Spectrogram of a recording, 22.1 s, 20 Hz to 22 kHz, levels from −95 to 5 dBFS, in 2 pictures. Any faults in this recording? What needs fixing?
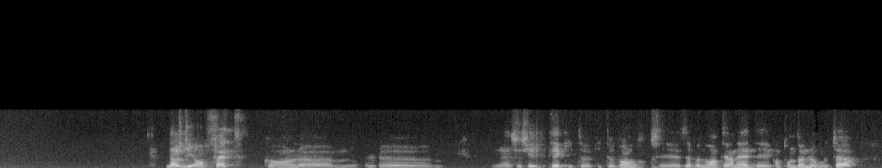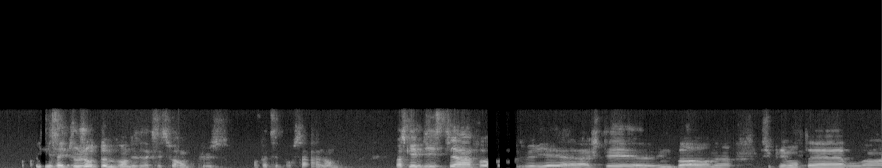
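Mains buzz runs through the whole clip: a steady, raspy buzz built on 50 Hz, sitting roughly 35 dB below the speech. It comes from sharp switching spikes, from a dimmer, a rectifier or an unshielded cable, entering the signal twice per mains cycle. This produces a dense ladder of 50 Hz harmonics that reaches up to several kilohertz. To prevent it, move the microphone chain away from dimmers and switching supplies, and use shielded, properly grounded cabling.

Speech suppressed in double talk appears at 11.52 to 11.65 s and again at 17.13 to 17.52 s. At 11.52 s the level dips by roughly 15 dB for about 150 ms. At 17.13 s the drop is much deeper, around 40 dB, and cuts the speech out almost completely for about 400 ms. The likely cause is both sides talking at once: the echo canceller could not tell the local talker from the loudspeaker echo and attenuated everything. 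To prevent it, use a headset or tune the echo canceller to favour near-end speech during double talk.

Other side's voice leaking through occurs at 21.02 to 21.07 s as a brief scrap of a second voice, about 35 dB below the main speech. This is likely loudspeaker playback of the far end that the echo canceller failed to remove from the microphone signal. At only 50 ms and that low a level, it is a faint residue. To prevent it, lower the loudspeaker volume or switch to headphones so less far-end sound reaches the microphone.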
